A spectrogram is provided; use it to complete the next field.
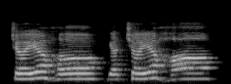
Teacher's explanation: विसर्ग का उच्चारण ह या हा से कर सकते हैं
